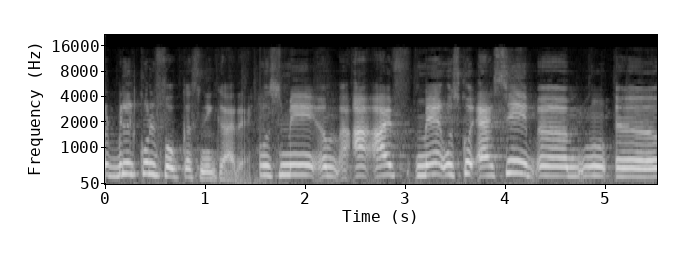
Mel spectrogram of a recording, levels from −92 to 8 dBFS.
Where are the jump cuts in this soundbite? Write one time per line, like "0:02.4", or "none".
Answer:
0:01.5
